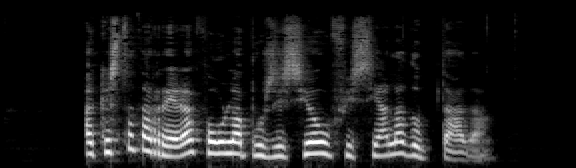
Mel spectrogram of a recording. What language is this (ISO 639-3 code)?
cat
